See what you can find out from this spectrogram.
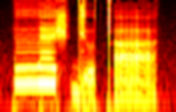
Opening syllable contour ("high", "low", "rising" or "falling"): high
